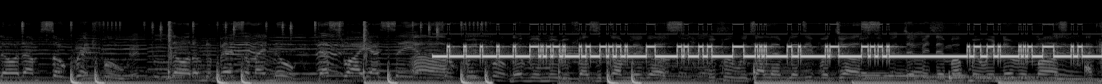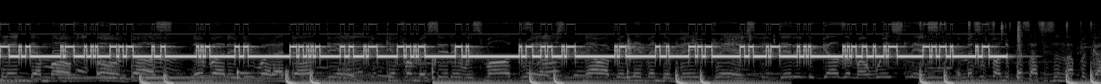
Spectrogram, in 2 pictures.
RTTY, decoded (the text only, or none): W POLITYCE PANSTWOWEJ MUSI SIE ZNALEZC MIEJSCE NA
